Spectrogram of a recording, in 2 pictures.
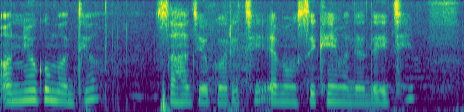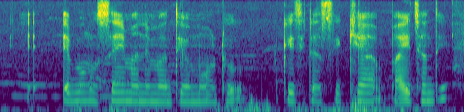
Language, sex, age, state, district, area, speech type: Odia, female, 30-45, Odisha, Koraput, urban, spontaneous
